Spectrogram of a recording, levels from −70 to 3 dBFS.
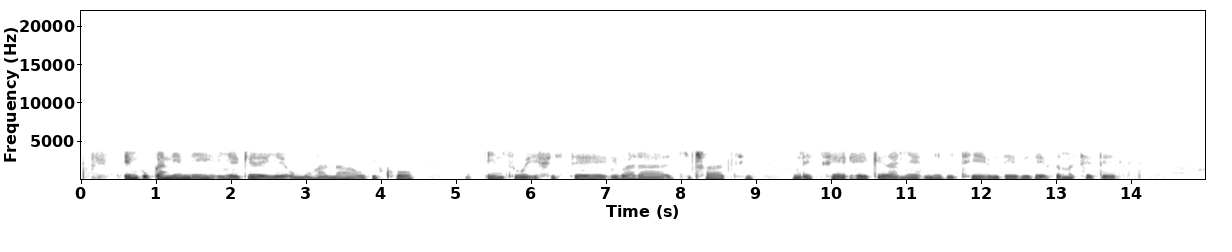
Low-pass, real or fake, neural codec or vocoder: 3.6 kHz; real; none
